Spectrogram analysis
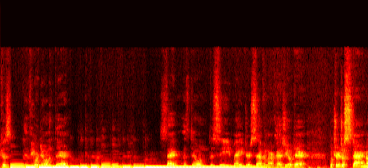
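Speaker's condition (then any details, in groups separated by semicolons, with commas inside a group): No condition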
